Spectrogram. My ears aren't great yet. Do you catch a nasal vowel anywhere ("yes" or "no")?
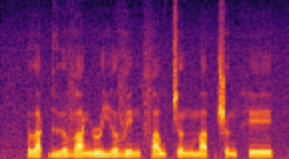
no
